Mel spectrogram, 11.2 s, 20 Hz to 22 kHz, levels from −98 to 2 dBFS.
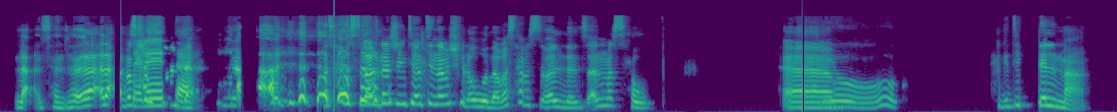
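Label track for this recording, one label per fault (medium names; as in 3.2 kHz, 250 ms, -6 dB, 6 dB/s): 1.150000	1.210000	dropout 64 ms
3.350000	3.350000	pop -7 dBFS
8.030000	8.050000	dropout 25 ms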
